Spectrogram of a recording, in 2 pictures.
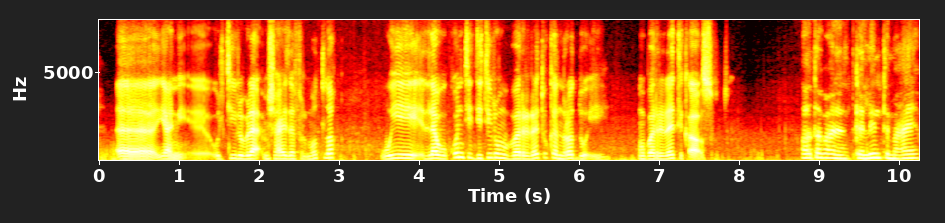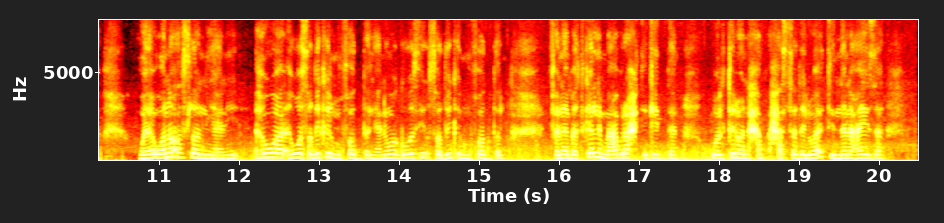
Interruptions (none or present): none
